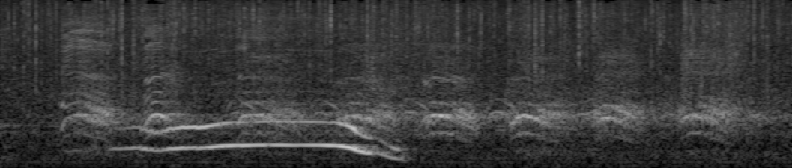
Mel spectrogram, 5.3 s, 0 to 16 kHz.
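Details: Kinako, an 11-year-old female timber wolf mother in Maruyama Zoo's pack in Sapporo, howls on 22 December 2011 as heavy snow begins, set off by a distant ambulance siren while the others stay silent: one long steady howl dropping sharply, then softer wavering notes.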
